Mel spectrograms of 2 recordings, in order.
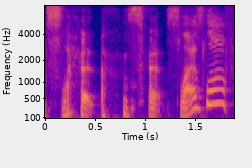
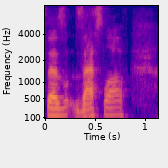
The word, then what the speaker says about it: Zaslav: Is a reminder that the guy that canceled Sesame Street, Yeah, David Slasloff. How do you pronounce Zaslav. it? Zaslav.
